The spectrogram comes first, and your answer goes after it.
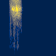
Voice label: "chi", kanjou

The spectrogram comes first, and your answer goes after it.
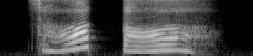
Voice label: "chottoo", reaction, voice

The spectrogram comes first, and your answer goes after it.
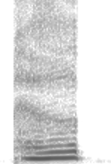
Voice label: "hee", reaction, voice

